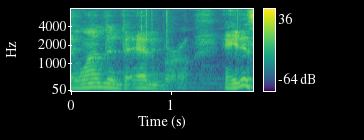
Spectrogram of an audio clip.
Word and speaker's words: Edinburgh: him say London to Edinburgh he didn't say Edinburgh he didn't say Edinburgh so we'll go to Edinburgh it's not Edinburgh it's Edinburgh okay and by the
